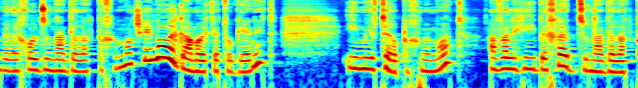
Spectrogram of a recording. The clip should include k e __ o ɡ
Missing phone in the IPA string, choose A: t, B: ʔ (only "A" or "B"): A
